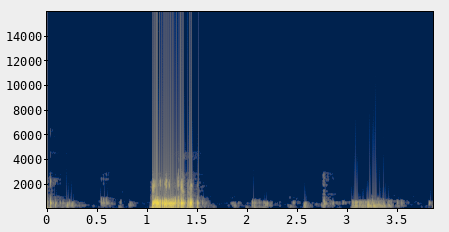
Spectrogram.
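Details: Loud stomach growls and gurgles: a loud gurgling growl, then small scattered pops and a softer rumble; ordinary borborygmi from gas and fluid moving through the gut.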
